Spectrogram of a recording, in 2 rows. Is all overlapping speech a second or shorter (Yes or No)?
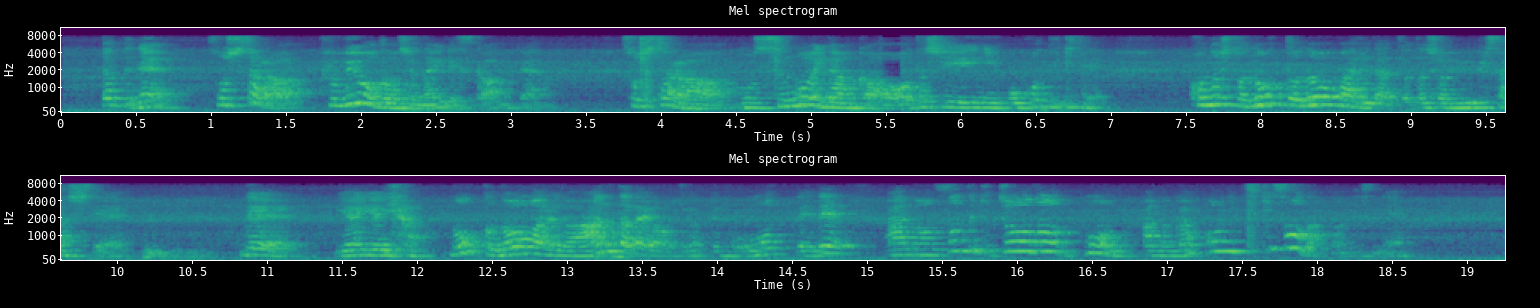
Yes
